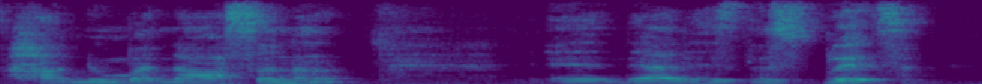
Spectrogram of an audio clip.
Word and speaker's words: Hanumanasana: she's doing the splits in sasquatch that is pronounced hanumanasana and that is the splits kirsten is tall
